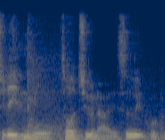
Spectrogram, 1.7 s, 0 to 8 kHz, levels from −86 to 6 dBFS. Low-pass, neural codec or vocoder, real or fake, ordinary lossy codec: 7.2 kHz; codec, 16 kHz, 1 kbps, X-Codec, HuBERT features, trained on LibriSpeech; fake; none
